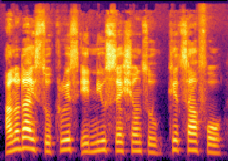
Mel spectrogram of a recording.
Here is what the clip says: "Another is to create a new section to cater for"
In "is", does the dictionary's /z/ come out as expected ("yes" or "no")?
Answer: no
